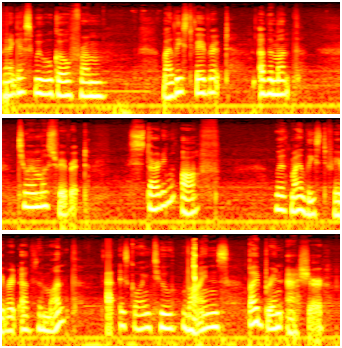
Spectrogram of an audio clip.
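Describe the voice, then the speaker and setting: A soft-spoken woman at a moderate pace, with long, frequent pauses. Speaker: book reviewer. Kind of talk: casual book review vlog.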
